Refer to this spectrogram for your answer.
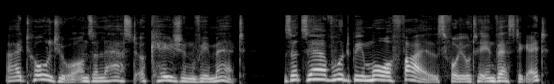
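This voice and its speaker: A calm, soft-spoken android in a suit, as a male narrator puts him on, speaking with a German accent in slow, precise, patronizing tones. The voice sits clearly higher than the reader's own and sounds slightly altered in timbre. The audiobook recording is dry and close. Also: no echo. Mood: cold, patronizing. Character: soft-spoken android man posing as doctor.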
